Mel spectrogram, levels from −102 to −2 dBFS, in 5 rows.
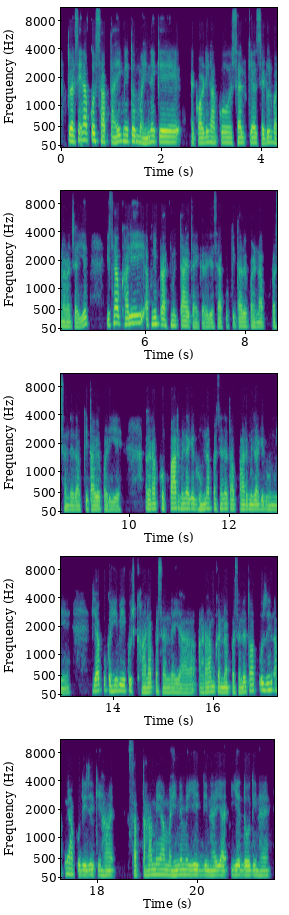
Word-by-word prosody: तो 150 - +9
ऐसे 135 - +2
ही - - +1
ना 180 - +6
आपको 175 -1 +5
साप्ताहिक 135 -1 +1
नहीं 150 -1 +3
तो 145 0 +5
महीने 125 +3 +2
के 135 - +8 0.6
अकॉर्डिंग 115 +3 +1
आपको 120 0 0
सेल्फ 120 +1 0
केयर 120 -1 +3
शेड्यूल 125 +4 +1
बनाना 105 -4 -1
चाहिए। 95 - -1 0.4
इसमें 180 +7 +4
आप 175 - +2
खाली 175 +5 +4
अपनी 155 0 +2
प्राथमिकताएँ 120 -4 0
तय 90 -1 -5
करें, 90 0 -5
जैसे 95 0 -5
आपको 105 +3 -6
किताबें 100 -1 -2
पढ़ना 95 -2 -3 0.2
पसंद 95 -1 -4
है, 95 - -1
तो 95 - -2
आप 95 - -5
किताबें 100 -2 0
पढ़िए, 90 -1 -3 0.5
अगर 110 +1 +1
आपको 120 0 -2
पार्क 125 0 +4
में 115 - 0
जाके 120 -1 +1
घूमना 110 +2 -1
पसंद 115 0 -3
है, 120 - +1
तो 115 - -4
आप 110 - -3
पार्क 105 0 0
में 105 - +2
जाके 105 0 0
घूमिए। 95 0 -3 0.5
या 135 0 +4
आपको 145 0 -5
कहीं 135 -2 0
भी 135 -1 +3
कुछ - - -2
खाना 105 +1 0
पसंद 100 -1 -3
है 100 - -2
या 95 -2 -2 0.4
आराम 110 +3 0
करना 105 -1 +3
पसंद 105 +1 -1
है, 115 - +2
तो 140 - -2
आप 140 0 -2
उस 160 - +3
दिन 155 +1 +3
अपने 135 0 -4
आप 125 -2 -2
को 110 - +1
दीजिए 110 +1 +2
कि 115 - -3
हाँ, 105 0 0 0.4
सप्ताह 110 +2 -2
में 120 +1 +1
या 120 -1 +1
महीने 110 0 +1
में 115 0 0
ये 115 +1 +3
1 110 -1 +1
दिन 110 -1 0
है 105 0 +1
या 110 -1 +3 0.2
ये 110 0 +3
2 110 0 +3
दिन 110 -1 -2
है, 105 0 -3
110 Hz, 235 wpm, -23 LUFS, 105-125 Hz, 0.6 s, तो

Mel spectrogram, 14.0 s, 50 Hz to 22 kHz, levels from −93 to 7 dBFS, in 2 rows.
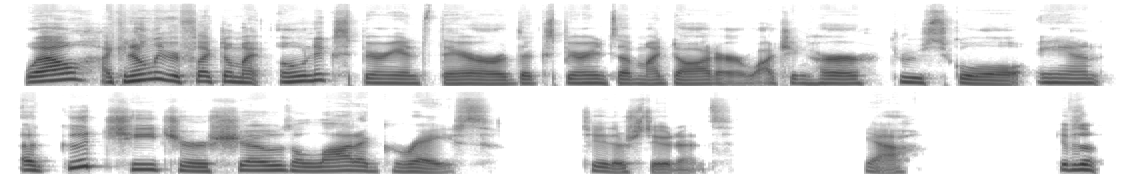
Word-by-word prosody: Well, 255 +7 +8
I 190 - 0
can 215 +4 +2
only 285 +3 +5
reflect 220 -1 +1
on 210 - +3
my 180 -1 +1
own 215 +4 +3
experience 160 - -3
there 140 -1 +1
or 135 - -2
the 145 +2 -3
experience 155 +1 -3
of 145 -1 0
my 135 0 -1
daughter 140 -1 -1
watching 155 -1 -6
her 150 0 +1
through 185 -3 -1
school, 135 -6 -1
and 170 -2 -3 0.2
a 195 -2 +3
good 330 +4 +1
teacher 205 - 0
shows 185 +3 +1
a 170 - -1
lot 165 +3 +1
of 160 -3 -3
grace 145 - -4 0.6
to - - -4
their - - -2
students. 445 0 -6 0.8
Yeah. - - -4 1.0
Gives 210 -1 0
them 205 -4 +4
170 Hz, 150 wpm, -25 LUFS, 150-210 Hz, 1.0 s, Well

